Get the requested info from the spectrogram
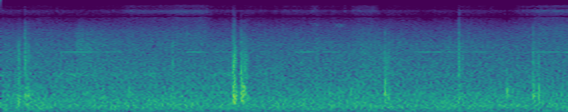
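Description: Steady outdoor hiss of wind and distant city traffic, with a few sharp taps roughly a second apart: footsteps on stone paving.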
